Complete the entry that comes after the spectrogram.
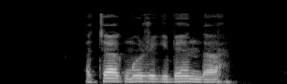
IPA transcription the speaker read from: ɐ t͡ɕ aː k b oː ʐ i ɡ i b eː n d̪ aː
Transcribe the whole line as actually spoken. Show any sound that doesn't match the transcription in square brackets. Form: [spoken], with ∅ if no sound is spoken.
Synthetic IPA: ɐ t͡ɕ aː k [m] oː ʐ i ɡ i b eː n d̪ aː

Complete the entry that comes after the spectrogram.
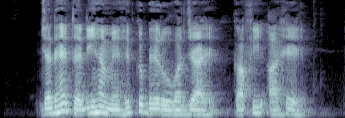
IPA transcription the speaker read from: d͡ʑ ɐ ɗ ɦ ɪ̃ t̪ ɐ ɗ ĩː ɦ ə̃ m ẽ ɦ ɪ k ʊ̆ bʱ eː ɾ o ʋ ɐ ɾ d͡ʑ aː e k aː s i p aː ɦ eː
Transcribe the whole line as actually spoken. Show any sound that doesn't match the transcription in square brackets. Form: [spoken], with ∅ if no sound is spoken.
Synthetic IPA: d͡ʑ ɐ ɗ ɦ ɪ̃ t̪ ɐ ɗ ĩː ɦ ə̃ m ẽ ɦ ɪ k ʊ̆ bʱ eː ɾ o ʋ ɐ ɾ d͡ʑ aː e k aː [f] i [ʔ] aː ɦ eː

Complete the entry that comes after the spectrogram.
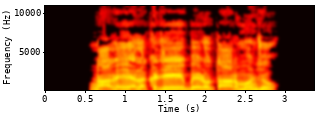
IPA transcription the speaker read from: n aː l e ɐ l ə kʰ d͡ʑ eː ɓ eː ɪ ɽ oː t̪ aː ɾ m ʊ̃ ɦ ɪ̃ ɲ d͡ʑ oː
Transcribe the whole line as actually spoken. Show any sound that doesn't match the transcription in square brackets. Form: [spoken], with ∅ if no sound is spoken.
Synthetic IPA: n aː l e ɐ l ə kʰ d͡ʑ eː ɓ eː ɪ ɽ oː t̪ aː ɾ m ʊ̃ ɦ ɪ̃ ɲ d͡ʑ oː

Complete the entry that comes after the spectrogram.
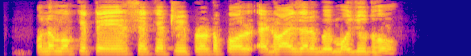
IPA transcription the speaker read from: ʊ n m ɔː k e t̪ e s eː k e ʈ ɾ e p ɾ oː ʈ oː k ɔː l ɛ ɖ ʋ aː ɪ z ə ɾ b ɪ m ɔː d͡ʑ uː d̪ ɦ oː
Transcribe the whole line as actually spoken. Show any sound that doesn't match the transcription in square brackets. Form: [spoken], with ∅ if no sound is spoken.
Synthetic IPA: ʊ n m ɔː k e t̪ e s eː k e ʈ ɾ [i] p ɾ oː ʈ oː k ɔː l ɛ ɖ ʋ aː ɪ z ə ɾ b ɪ m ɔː d͡ʑ uː d̪ ɦ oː

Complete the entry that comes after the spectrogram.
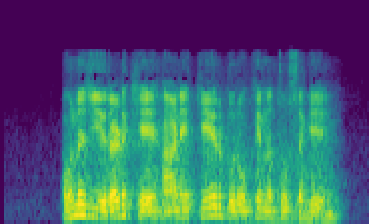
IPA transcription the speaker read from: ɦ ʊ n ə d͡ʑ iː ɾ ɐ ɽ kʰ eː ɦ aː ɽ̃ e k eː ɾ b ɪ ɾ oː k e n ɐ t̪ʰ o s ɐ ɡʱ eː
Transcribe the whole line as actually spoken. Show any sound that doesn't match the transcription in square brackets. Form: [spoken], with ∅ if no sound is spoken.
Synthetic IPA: ɦ ʊ n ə d͡ʑ iː ɾ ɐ ɽ kʰ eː ɦ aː ɽ̃ e k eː ɾ b ɪ ɾ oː k e n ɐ t̪ʰ o s ɐ ɡʱ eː

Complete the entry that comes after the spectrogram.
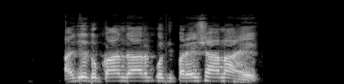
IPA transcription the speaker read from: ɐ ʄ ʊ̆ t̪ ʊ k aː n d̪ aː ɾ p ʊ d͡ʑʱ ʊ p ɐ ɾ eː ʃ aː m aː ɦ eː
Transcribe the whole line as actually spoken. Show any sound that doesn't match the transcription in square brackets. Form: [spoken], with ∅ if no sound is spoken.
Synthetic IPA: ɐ ʄ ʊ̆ [d̪] ʊ k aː n d̪ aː ɾ [k] ʊ d͡ʑʱ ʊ p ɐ ɾ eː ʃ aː [n] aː ɦ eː

